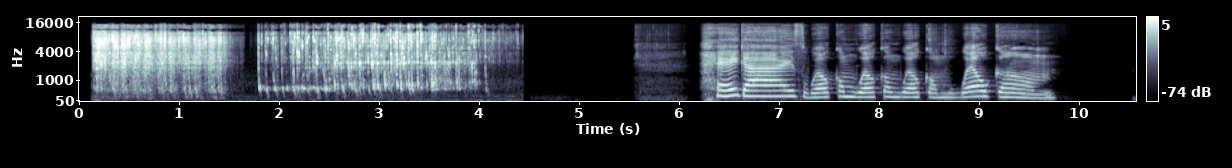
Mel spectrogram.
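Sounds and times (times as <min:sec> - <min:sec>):
rosé wine pouring into a glass: 0:00.2 - 0:04.4
speech: 0:06.4 - 0:09.8.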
